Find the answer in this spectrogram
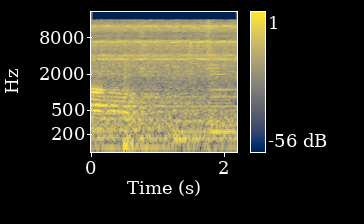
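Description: A man singing a hymn: a held note ends at the start, then a pause between phrases with only faint low steady tones and a soft thump about half a second in.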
